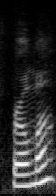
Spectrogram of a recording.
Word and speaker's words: Rohma: Roma?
